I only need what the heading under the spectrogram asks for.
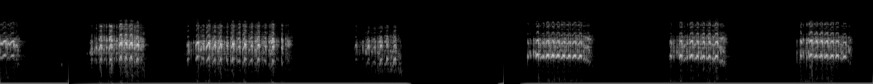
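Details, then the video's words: A weasel (musang) searching for food gives harsh, buzzy chattering bursts, each under a second, repeated with short pauses. "SUARA MUSANG SEDANG MENCARI MAKAN (WEASEL SOUND)"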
